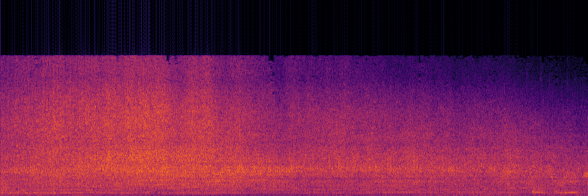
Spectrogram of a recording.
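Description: Drag race cars roaring down the strip at Great Lakes Dragway during a Ford day event, a loud continuous engine blare from a distance with broad noise throughout.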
